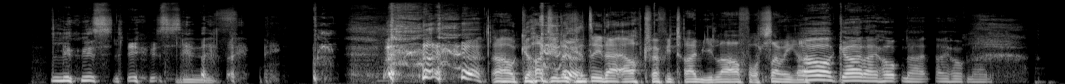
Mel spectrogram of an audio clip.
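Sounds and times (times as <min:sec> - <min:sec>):
speech: 0:00.5 - 0:02.8, 0:04.2 - 0:10.1
person coughing: 0:00.6 - 0:05.9.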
